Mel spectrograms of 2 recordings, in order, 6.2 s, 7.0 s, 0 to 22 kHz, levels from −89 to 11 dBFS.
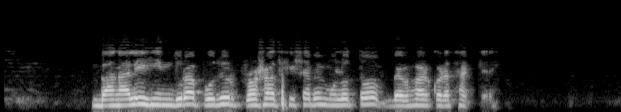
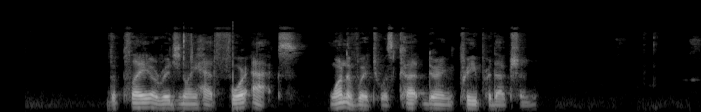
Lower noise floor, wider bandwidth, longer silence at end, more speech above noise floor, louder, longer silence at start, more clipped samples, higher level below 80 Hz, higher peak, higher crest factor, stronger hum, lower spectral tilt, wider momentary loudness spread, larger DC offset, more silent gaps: second, -76 dBFS vs -81 dBFS; second, 4.2 kHz vs 9.4 kHz; second, 1.35 s vs 1.7 s; first, 63 dB vs 51 dB; first, -14 LUFS vs -30 LUFS; second, 0.9 s vs 1.1 s; neither; first, -56 dBFS vs -74 dBFS; first, -2 dBFS vs -12 dBFS; second, 14 dB vs 20 dB; neither; first, -12 dB/octave vs -4 dB/octave; second, 8 LU vs 11 LU; neither; neither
